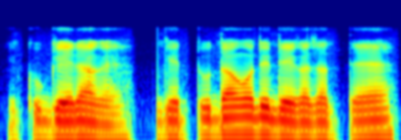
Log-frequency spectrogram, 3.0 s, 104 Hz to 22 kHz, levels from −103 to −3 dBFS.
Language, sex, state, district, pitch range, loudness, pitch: Chakma, male, Tripura, Dhalai, 105-115 Hz, -18 LUFS, 110 Hz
